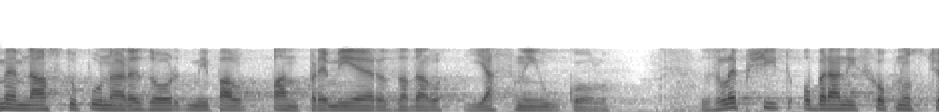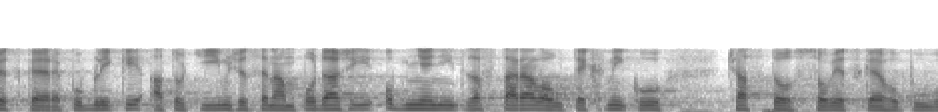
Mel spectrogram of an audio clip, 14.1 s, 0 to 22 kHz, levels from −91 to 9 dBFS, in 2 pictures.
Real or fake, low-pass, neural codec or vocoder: real; 3.6 kHz; none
